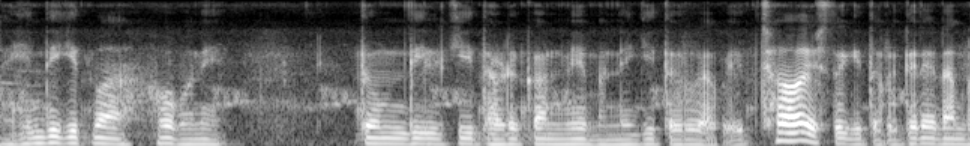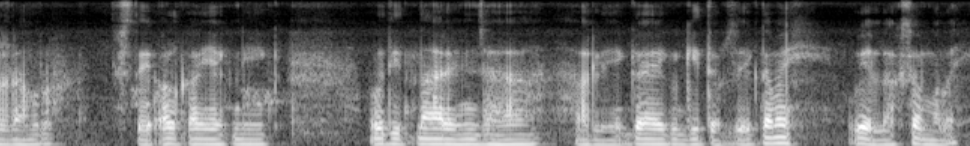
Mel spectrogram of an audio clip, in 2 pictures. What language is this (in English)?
Nepali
